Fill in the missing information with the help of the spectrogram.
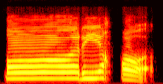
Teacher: To-nya tebalkan, angkat pangkal lidah.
